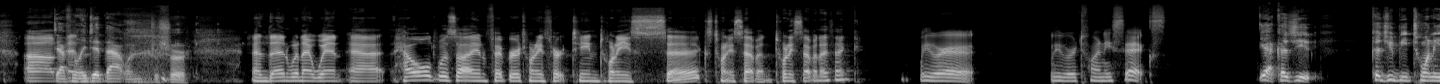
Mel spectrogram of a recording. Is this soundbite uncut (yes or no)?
yes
